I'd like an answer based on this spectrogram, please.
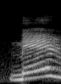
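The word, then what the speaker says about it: Mère: वास फॉर मे ग्रिंगो मेर Vij mother which is pronounced as मेर एंड ग्रिंगो इज प्रोनाउंसड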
